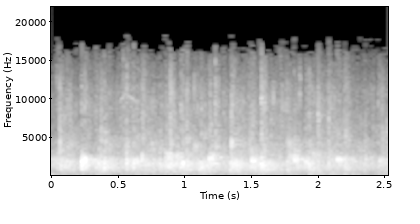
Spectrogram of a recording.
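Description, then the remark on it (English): A church audience at Church of the Red Door applauds for Jesus, many hands clapping together in a dense, continuous patter at moderate loudness, with no voices standing out. “I mean, you want to clap or something? I mean, you know, let's clap. Let's just clap for Jesus.”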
